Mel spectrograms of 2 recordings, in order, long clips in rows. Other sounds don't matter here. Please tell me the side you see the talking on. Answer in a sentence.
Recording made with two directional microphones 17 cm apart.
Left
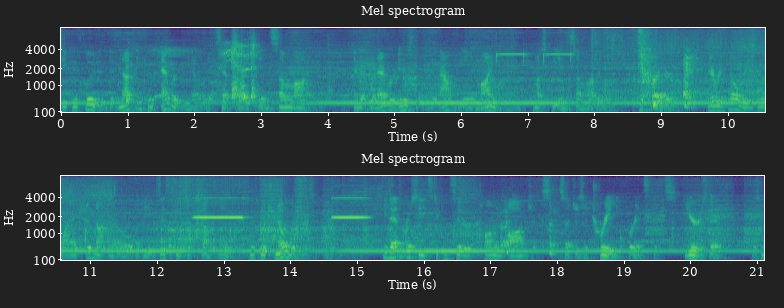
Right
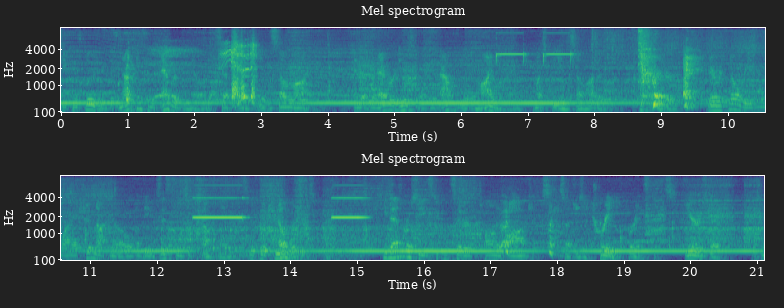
You can hear the talking on the left.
